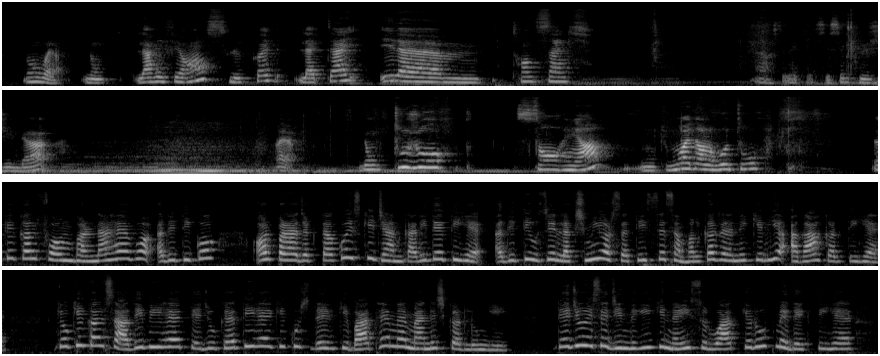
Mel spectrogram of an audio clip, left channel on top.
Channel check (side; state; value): both; different; correlation 0.01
